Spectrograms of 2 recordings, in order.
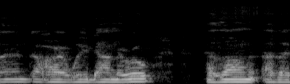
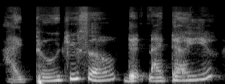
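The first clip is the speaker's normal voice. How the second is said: louder, higher, slow smug parent; mocking I-told-you-so; 7 semitones higher, 9 dB louder than usual. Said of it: "We hate that person".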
